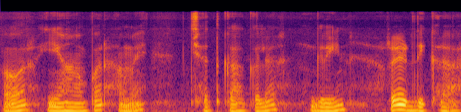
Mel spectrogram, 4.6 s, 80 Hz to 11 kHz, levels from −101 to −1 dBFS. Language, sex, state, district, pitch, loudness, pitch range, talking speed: Hindi, male, Himachal Pradesh, Shimla, 115 Hz, -19 LUFS, 115-140 Hz, 155 wpm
